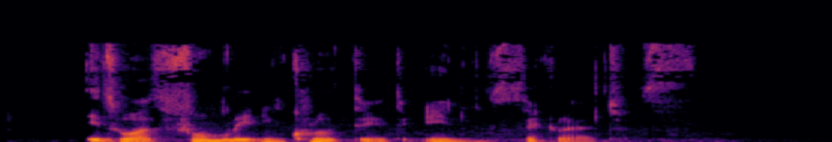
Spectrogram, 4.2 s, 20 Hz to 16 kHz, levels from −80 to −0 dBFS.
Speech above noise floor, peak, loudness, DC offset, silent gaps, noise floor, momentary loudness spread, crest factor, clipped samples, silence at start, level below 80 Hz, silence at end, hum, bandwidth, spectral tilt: 49 dB; -4 dBFS; -23 LUFS; under 0.1%; none; -72 dBFS; 19 LU; 20 dB; under 0.1%; 0.45 s; -60 dBFS; 0.75 s; none; 11.5 kHz; -7 dB/octave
